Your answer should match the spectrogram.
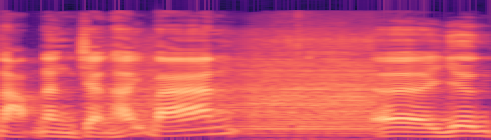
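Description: A man's speaking voice, with one syllable drawn out into a long steady hum in the second half.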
